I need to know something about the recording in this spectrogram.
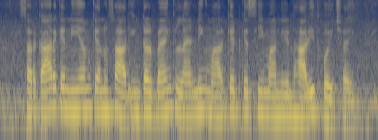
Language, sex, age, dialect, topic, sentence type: Magahi, male, 25-30, Western, banking, statement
